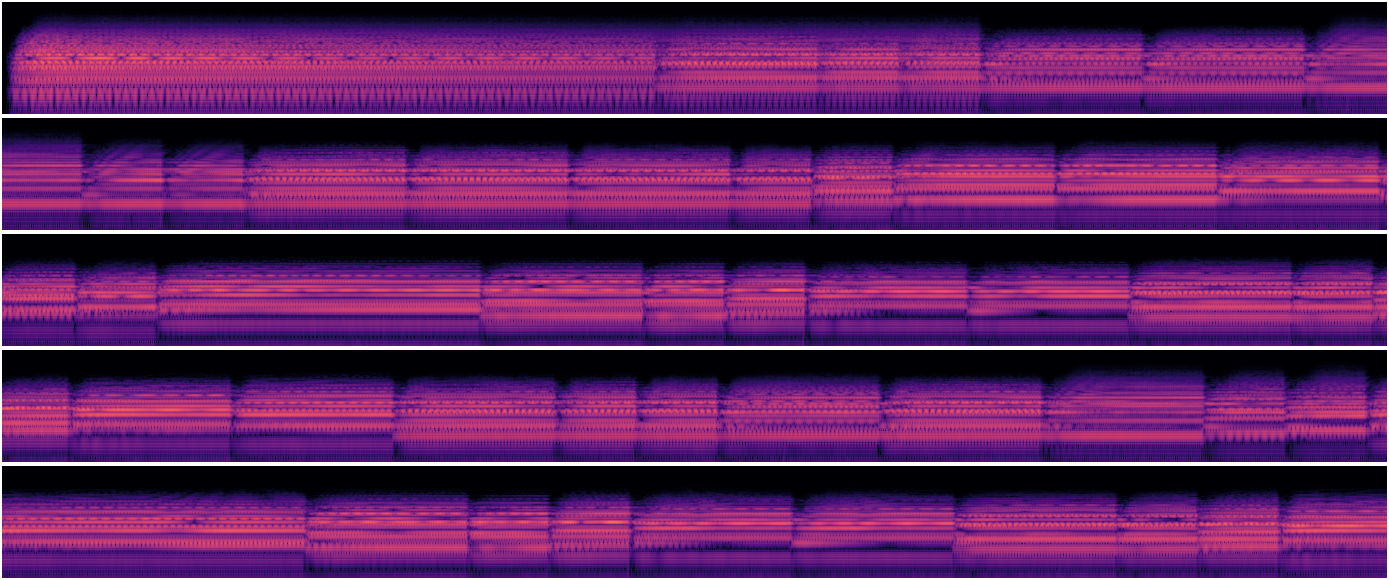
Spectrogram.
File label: trombone trio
